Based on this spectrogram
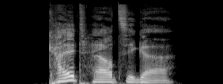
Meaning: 1. comparative degree of kaltherzig 2. inflection of kaltherzig: strong/mixed nominative masculine singular 3. inflection of kaltherzig: strong genitive/dative feminine singular
- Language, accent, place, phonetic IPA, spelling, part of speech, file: German, Germany, Berlin, [ˈkaltˌhɛʁt͡sɪɡɐ], kaltherziger, adjective, De-kaltherziger.ogg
